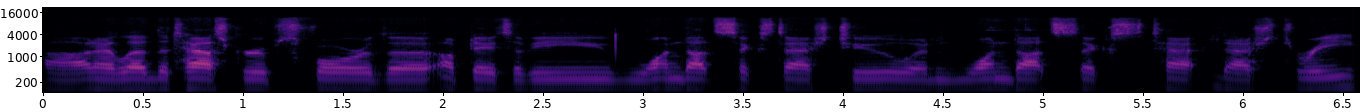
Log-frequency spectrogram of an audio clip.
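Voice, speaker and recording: Monotone, flat intonation from a medium-pitched man with an American accent and hardly any pauses. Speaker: rigging industry expert. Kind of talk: remote seminar presentation. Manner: fast.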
